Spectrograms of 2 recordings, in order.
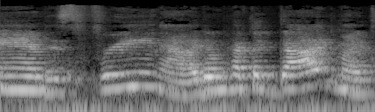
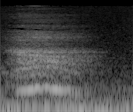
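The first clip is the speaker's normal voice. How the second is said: gasp; 3 semitones higher, 13 dB quieter than usual. Acted. Mock surprise at discovery.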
